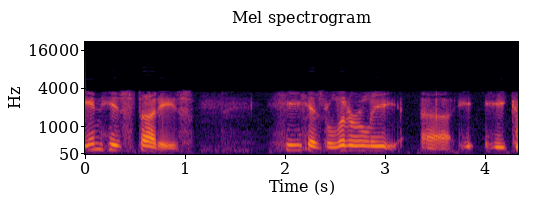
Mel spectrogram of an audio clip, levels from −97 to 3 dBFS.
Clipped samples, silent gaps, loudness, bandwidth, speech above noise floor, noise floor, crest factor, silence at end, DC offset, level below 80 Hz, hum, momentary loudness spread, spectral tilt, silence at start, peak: under 0.1%; none; -30 LUFS; 3.8 kHz; 29 dB; -59 dBFS; 18 dB; 0 s; under 0.1%; -76 dBFS; none; 12 LU; -7.5 dB/octave; 0 s; -12 dBFS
